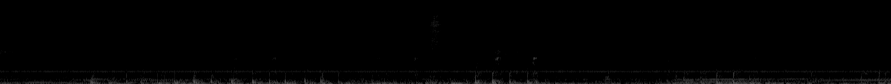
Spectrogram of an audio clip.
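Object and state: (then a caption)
Pencil drawing on paper. A graphite pencil draws short scratching strokes on a white paper sheet resting on a wooden table. The quiet, dry rasps come in a steady, uneven run over a low, constant hum, with brief bright scrapes standing out here and there.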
